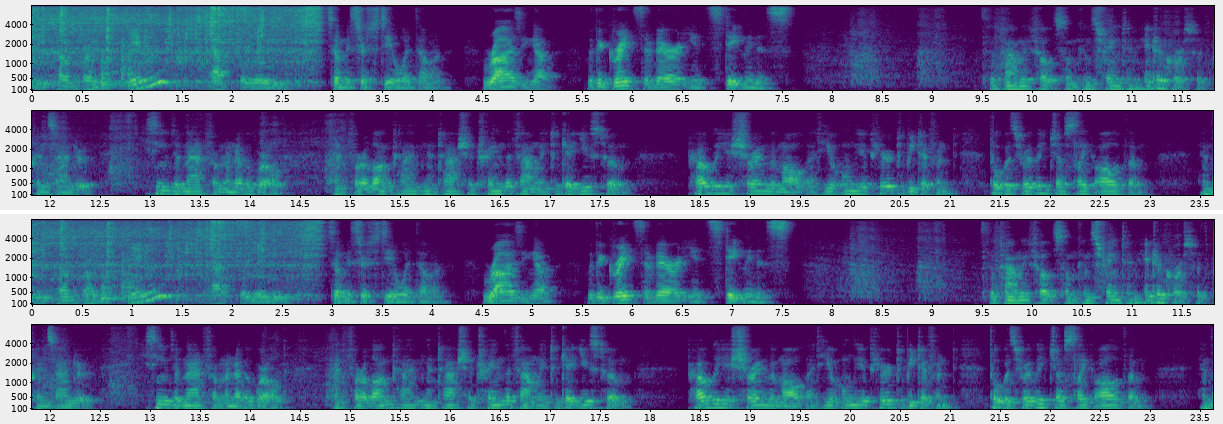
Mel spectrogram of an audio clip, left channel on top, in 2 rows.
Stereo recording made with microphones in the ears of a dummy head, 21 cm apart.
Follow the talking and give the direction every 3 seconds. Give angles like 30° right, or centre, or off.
60° left, 20° left, centre, 30° right, 30° right, 30° right, 30° right, 30° right.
